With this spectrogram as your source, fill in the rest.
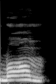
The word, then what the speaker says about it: bomb: जैसे नेक्स्ट है BOMB, ठीक है ना, बॉम्ब नहीं पढ़ना है इसको क्योंकि एम के बाद क्या आया है? बी, तो बी का उच्चारण हम नहीं करेंगे, इसको पढ़ेंगे हम बॉम्ब।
